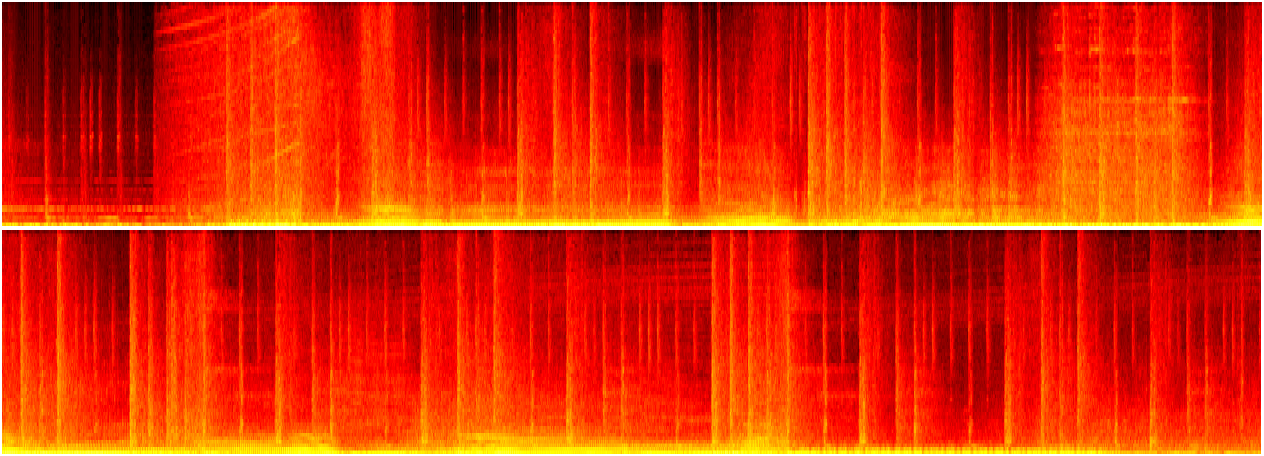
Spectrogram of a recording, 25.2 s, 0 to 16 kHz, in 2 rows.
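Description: A 2025 Harley-Davidson CVO Road Glide RR motorcycle is ridden hard on a racetrack, its loud engine revving up and dropping through gear changes in repeated rising sweeps, close and continuous.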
